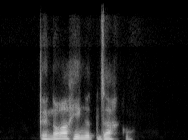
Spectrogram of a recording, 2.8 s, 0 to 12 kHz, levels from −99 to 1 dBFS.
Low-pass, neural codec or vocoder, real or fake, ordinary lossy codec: 10.8 kHz; codec, 24 kHz, 0.9 kbps, DualCodec; fake; Opus, 32 kbps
